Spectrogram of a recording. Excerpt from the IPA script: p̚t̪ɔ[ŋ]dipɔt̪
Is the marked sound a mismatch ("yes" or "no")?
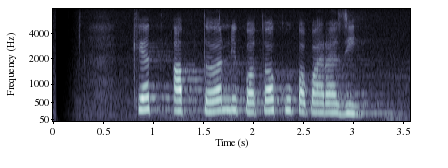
yes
